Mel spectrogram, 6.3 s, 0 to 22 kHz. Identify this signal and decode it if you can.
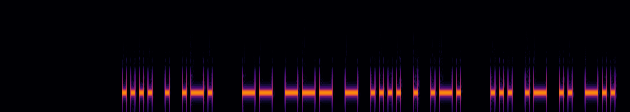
Morse code, heard as a keyed tone, about 28 wpm, 700 Hz. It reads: HER MOTHER SAID
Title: Sentences from Top 1200 Words 28wpm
